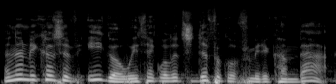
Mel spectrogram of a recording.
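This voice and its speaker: An older man giving a calm spiritual lecture in short phrases, pausing for an interpreter. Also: fairly high pitch. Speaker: visiting lecturer. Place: festival lecture hall. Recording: long hall reverb.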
